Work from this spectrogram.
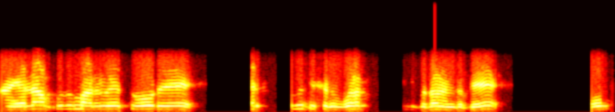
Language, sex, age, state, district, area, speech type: Tamil, female, 45-60, Tamil Nadu, Cuddalore, rural, conversation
